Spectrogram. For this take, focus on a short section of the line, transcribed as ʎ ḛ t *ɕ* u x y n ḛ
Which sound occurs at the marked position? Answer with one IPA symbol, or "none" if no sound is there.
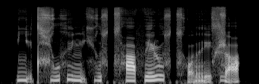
ɕ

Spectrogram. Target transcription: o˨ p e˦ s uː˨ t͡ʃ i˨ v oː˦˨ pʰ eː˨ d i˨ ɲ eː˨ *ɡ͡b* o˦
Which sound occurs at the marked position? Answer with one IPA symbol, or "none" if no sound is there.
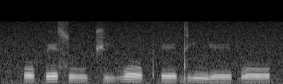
ɓ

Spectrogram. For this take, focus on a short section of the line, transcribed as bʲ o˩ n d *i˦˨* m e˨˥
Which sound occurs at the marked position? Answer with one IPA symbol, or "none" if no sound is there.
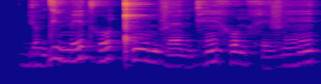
i˦˨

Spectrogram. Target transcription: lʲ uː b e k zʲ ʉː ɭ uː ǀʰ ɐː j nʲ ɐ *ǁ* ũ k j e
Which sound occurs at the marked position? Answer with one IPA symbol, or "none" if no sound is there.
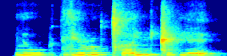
ǁ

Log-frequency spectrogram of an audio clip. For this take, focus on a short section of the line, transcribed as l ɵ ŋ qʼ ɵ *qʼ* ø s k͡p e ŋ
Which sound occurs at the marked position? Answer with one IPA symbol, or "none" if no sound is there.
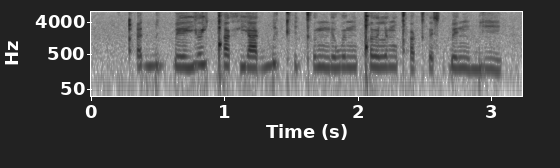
kʼ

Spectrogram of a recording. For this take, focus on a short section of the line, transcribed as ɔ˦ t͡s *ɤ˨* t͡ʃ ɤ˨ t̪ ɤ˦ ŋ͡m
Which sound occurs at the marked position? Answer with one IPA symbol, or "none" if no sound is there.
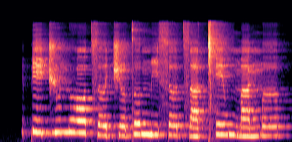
ɤ˨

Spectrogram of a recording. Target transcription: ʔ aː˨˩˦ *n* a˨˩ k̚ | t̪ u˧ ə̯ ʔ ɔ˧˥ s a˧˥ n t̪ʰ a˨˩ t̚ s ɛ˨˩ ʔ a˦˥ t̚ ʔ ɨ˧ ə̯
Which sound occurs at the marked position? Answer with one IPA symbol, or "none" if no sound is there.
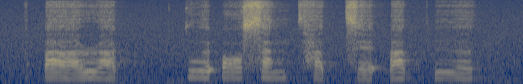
ɹ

